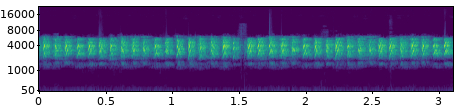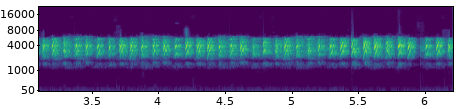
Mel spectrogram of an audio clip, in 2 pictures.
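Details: Eurasian tree sparrow giving a continuous, harsh, rattling chatter of rapid repeated notes, about four per second, sustained without a break, used as training audio for songbirds.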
